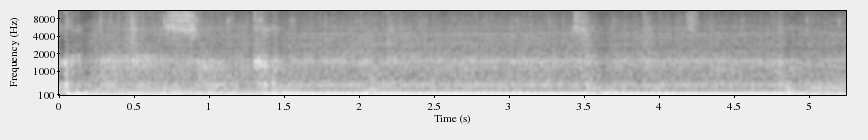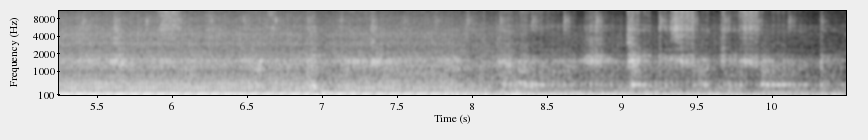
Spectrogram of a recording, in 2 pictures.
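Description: Two American Bass subwoofers playing a bass-heavy song at high power, driven at about 600 watts by a Cerwin Vega HED 1500.1D monoblock amplifier. Deep held bass notes change every second or two, and the sound fades down over the last couple of seconds.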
